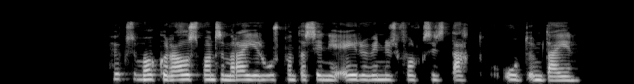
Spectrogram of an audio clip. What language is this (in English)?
Icelandic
